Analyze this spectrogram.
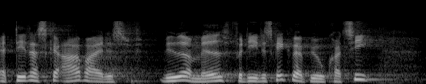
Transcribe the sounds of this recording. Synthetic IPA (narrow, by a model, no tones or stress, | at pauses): æd̥e̝d̥ɑ̈sɡ̥æʔɑ̈ːb̥ɑ̈ɪ̰ɾ̥əsʋið̞ˠɐːmeð̞ˠfɒ̽d̥ḭːd̥e̝sɡ̥æe̝ɡ̥əʋæːɐb̥yo̝kʰʁɑ̈t͡sʰḭː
